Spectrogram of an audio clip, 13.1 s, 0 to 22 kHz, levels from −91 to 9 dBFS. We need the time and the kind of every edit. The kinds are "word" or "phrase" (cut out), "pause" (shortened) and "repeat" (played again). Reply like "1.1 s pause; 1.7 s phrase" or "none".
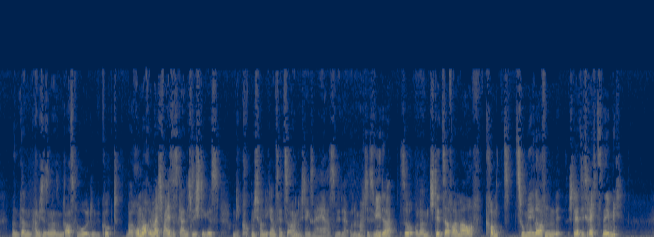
1.3 s word; 2.5 s pause; 3.8 s phrase; 7.9 s pause; 9.7 s pause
